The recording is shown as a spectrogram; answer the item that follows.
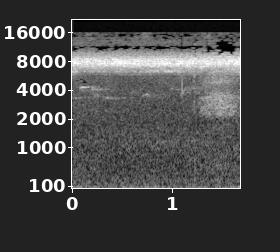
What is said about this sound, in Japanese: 今の私のいいねはちょっとだけセミが鳴いているということです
